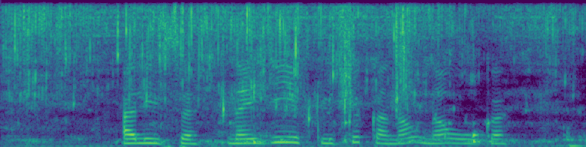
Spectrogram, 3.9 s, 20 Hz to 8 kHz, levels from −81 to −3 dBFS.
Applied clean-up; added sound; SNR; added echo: none; Sink (filling or washing); -1 dB; none.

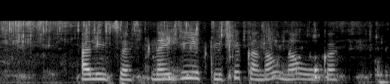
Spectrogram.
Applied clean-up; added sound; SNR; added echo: neural mask model RNNoise.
